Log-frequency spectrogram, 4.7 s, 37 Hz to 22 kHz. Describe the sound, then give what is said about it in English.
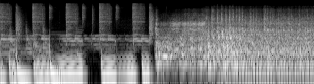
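A tractor engine starting up: the starter cranks in several uneven bursts for about two seconds, then the diesel catches and settles into a loud, steady, rumbling idle. “Dis donc, tu t'es fait ch**er au volant de ton John ? Eh bien, allumez votre radio, car de 13 à 14 heures, ça groove dans le tracteur”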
